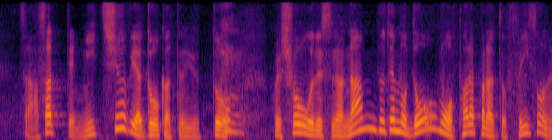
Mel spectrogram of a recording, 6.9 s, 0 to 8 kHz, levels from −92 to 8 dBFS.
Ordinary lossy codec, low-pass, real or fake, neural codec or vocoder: none; none; fake; codec, 16 kHz, 1.1 kbps, Voila-Tokenizer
